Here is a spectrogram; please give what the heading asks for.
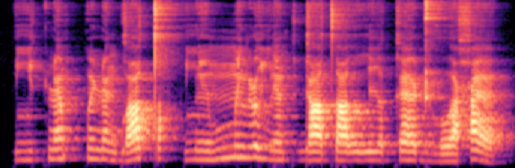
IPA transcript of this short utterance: ʎ e k ɳ æ̃ pː ĩ ɳ æ̃ ɡ o tˤ | ʎ ĩ mː ĩ ʎ ɭ o ʎ ɾ æ̃ k ɡ æ tˤ ɾ ɒ lː i ɐ̯ k æ ɐ̯ ɖʱ o ɐ̯ ħ æ

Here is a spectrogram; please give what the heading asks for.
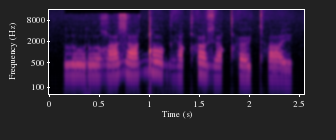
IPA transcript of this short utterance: l oː ɾ oː ʁ ɑ z ɑ ŋ͡ǃ ɔː ɡʱ æ qʰ o z œ qʰ ʉ tʰ ɑ e̯

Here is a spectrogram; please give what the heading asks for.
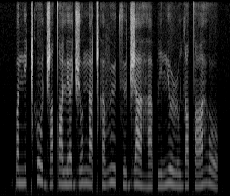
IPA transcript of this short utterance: p ɐ nʲ e ǁʰ o d͡ʒ e tˤ ʉ lʲ ɐ d͡ʒ o n a ǁʰ ɐ v ʉ t͡s ʉ d͡ʒ a ɦ a p i nʲ u ɭ u ʎ i tˤ a ɦ o

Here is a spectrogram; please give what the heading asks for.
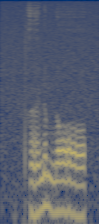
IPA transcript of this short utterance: pʰ ɐ̃ ɳ ə m ɳ ɔ

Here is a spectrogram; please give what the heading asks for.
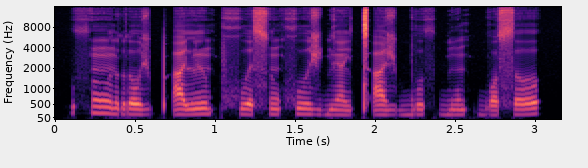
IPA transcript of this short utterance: θ ũ r o ʒ pʼ a lʲ ũ p xʷ e s ũ xʷ ɯ ʒ ɡʲ ã j tʼ a ʒ b u θ b ũ kʷ b ɔ s ɤ

